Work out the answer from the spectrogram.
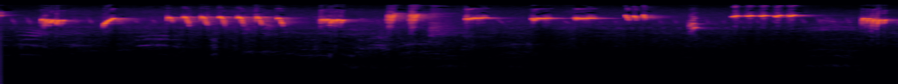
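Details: Konin singing a packed, varied song meant to spur other birds into singing: quick high chattering trills, short whistled notes and sudden sharp chips in rapid succession.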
